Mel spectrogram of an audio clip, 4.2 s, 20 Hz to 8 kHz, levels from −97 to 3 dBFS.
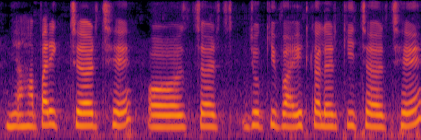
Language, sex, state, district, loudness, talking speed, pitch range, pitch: Hindi, female, Uttar Pradesh, Budaun, -27 LUFS, 200 wpm, 220-240 Hz, 230 Hz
